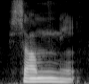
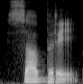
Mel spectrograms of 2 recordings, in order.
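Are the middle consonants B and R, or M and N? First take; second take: M and N; B and R. First: The middle consonants are M and N. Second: The middle consonants are B and R. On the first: "Notice that the B and the R sounds are replaced into M and N sounds" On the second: "which is often transliterated as Sabri"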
